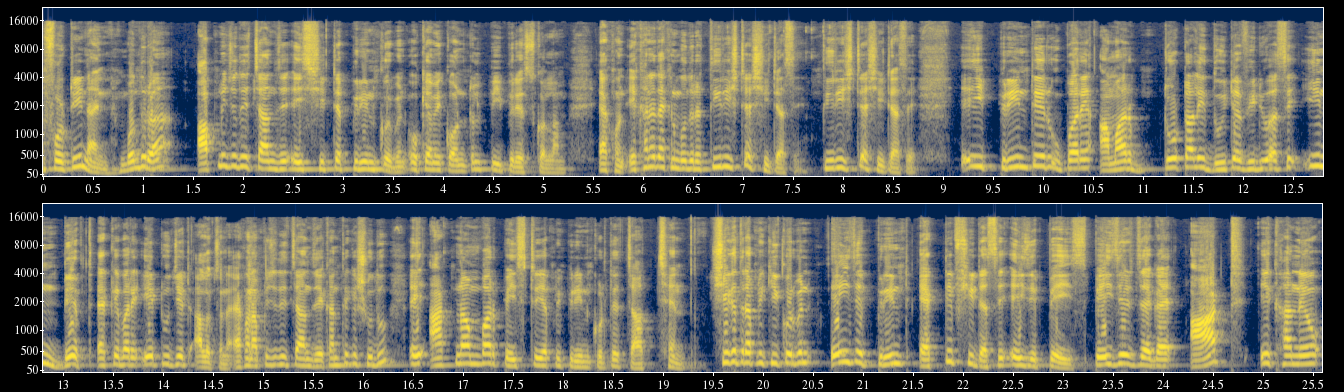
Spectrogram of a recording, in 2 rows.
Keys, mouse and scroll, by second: 0.0 middle click, 0.0 click, 0.7 middle click, 1.9 middle click, 4.3 ctrl+p, 6.7 click, 7.1 click, 7.4 click, 8.2 click, 16.6 click, 22.4 click, 24.9 click.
